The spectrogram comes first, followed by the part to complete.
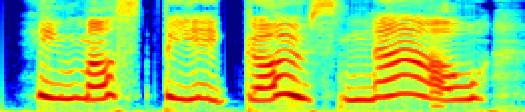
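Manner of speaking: many voices crying out together, very loud, drawn-out. In a story, the whole group speaks at once, crying out. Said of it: "everyone cried".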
